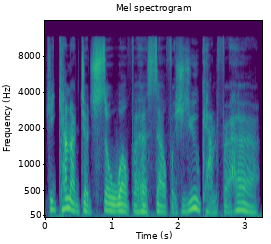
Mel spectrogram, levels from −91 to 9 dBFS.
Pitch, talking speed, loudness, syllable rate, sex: 120 Hz, 220 wpm, -20 LUFS, 4.7 syllables/s, male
